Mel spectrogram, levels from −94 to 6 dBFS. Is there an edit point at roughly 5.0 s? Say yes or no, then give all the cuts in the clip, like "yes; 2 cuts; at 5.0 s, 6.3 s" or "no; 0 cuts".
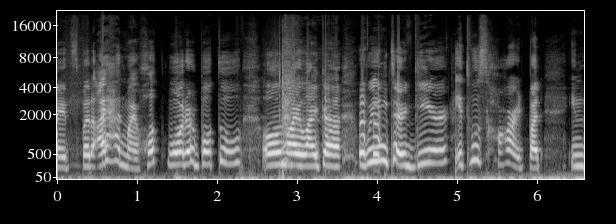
yes; 1 cut; at 5.0 s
